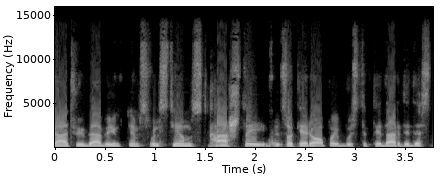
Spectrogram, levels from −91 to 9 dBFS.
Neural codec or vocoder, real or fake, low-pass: none; real; 14.4 kHz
